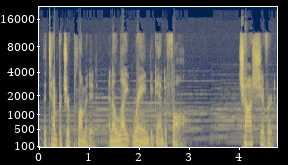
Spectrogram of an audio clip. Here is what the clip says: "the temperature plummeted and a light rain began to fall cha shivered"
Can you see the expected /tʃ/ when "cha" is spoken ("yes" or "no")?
yes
